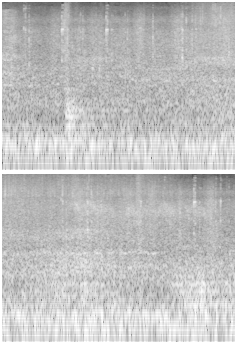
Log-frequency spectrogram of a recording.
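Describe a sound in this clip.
Footsteps crunch through deep snow.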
